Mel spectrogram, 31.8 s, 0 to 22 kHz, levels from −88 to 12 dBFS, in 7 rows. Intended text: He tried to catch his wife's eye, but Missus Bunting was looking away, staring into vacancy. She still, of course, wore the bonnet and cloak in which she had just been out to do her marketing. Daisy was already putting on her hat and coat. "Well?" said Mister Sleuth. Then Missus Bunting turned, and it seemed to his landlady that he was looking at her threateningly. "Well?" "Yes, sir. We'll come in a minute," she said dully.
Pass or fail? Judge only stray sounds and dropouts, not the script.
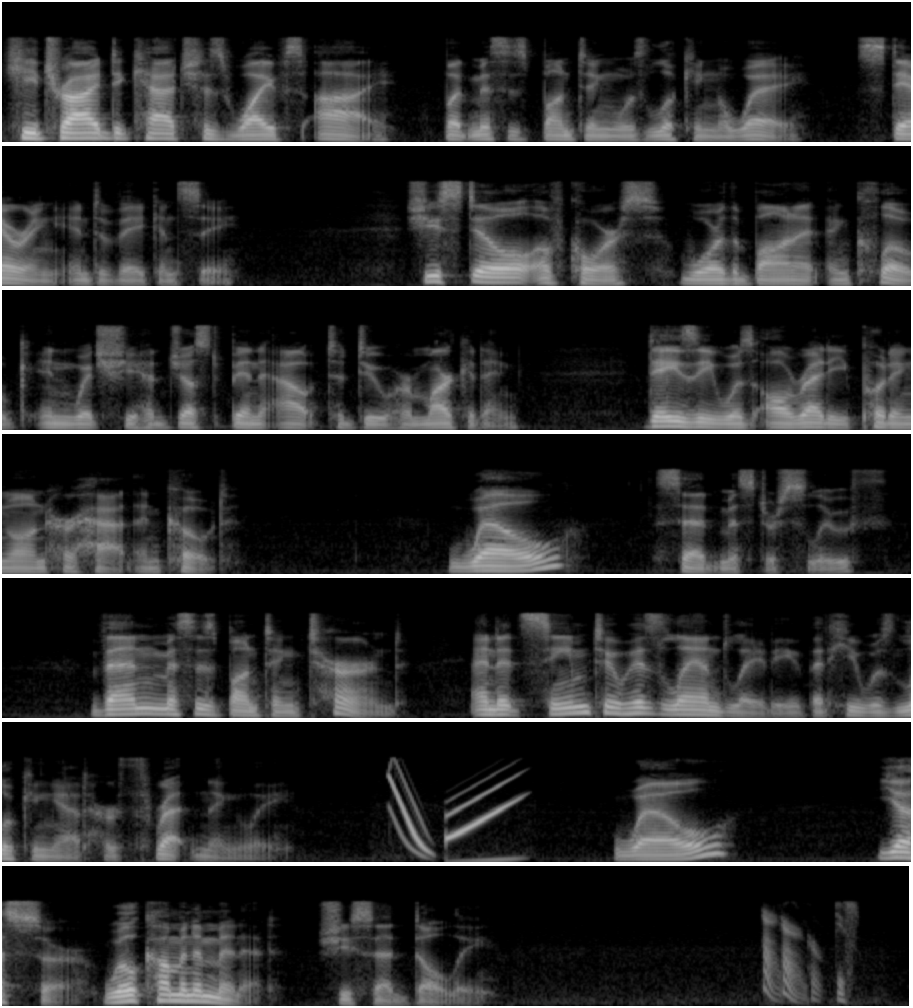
fail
